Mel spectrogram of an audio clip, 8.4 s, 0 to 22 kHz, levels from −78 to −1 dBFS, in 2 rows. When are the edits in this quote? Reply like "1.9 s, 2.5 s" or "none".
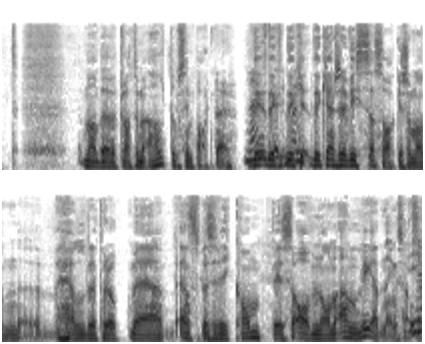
2.3 s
